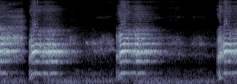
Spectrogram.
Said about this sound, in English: Okay. Wait. Is that Varishna barking?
